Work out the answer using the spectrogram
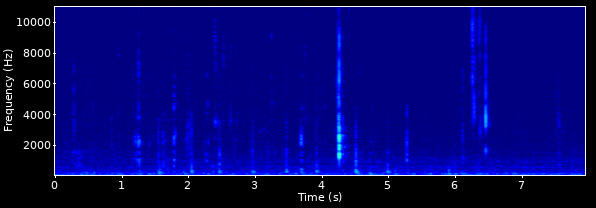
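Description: A person biting and chewing a soft banana close to the microphone: wet mouth smacks and small clicks, irregular, with one sharper click about halfway.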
